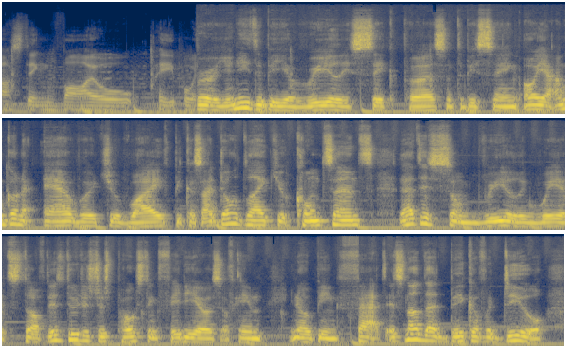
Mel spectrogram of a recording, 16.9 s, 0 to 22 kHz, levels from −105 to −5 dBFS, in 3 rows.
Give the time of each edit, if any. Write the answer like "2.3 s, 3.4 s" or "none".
1.9 s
